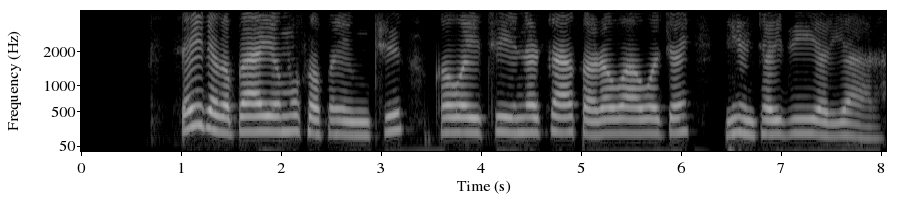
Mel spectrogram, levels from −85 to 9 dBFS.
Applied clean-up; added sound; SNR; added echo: neural mask model Resemble Enhance denoiser.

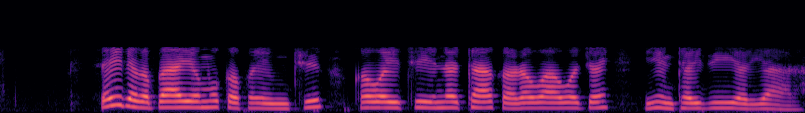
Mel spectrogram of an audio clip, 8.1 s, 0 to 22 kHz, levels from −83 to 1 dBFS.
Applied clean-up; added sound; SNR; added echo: none; none; none; none.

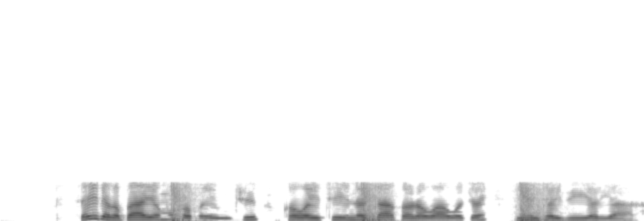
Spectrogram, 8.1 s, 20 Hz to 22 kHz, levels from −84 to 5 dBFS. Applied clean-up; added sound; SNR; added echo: classical method spectral subtraction.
